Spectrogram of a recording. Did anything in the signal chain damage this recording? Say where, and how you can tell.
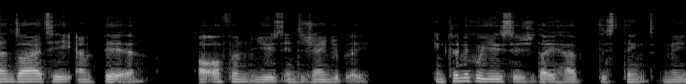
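Yes: codec stage, likely HE-AAC compression. Throughout, s sounds turn metallic from copied-up treble, unlike a plain low-pass, and everything stops at 11.5 kHz.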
